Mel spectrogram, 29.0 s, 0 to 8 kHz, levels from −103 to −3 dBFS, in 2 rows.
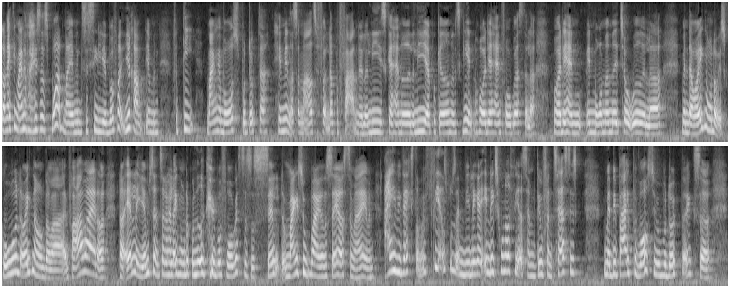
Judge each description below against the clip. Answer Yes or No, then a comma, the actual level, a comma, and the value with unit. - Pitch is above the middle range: Yes, high, 235 Hz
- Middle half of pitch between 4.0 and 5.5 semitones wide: Yes, average, 4.4 semitones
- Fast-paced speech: Yes, fast, 275 wpm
